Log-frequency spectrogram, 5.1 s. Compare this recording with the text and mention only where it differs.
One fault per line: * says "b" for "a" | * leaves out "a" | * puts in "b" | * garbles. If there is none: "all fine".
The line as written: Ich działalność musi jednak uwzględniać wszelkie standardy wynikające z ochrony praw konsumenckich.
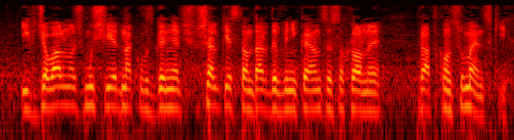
all fine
